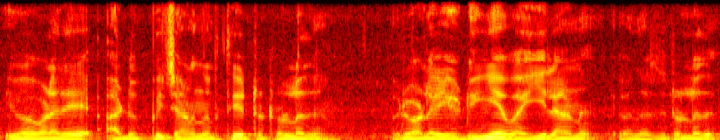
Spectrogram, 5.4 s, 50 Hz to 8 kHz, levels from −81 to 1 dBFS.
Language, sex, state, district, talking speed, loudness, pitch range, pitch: Malayalam, male, Kerala, Kozhikode, 100 wpm, -19 LUFS, 95-105 Hz, 100 Hz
